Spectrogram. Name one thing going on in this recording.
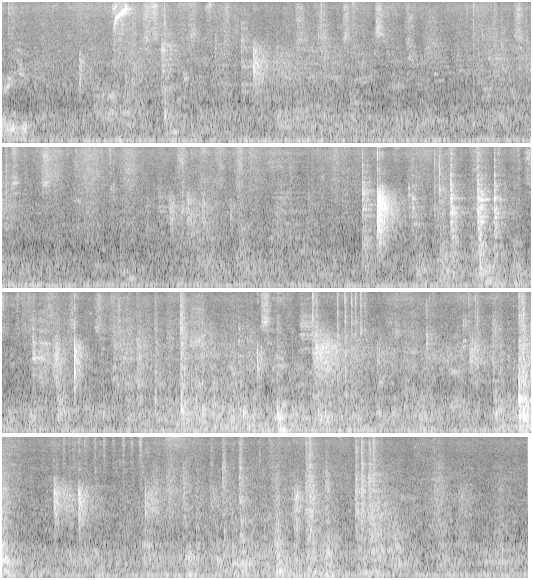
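People murmur quietly in the background of a large room.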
